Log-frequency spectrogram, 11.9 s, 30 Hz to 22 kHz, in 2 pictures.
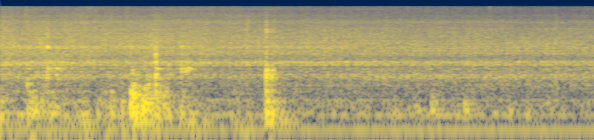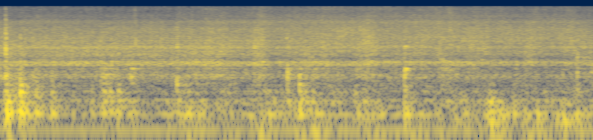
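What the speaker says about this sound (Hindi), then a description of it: "और मसालों के साथ इसको हम मीडियम फ्लेम पे तकरीबन 1 से 2 मिनट के लिए और पकाएंगे।" Vegetables with turmeric and garam masala fry in a pan for kadhi, a steady soft sizzle broken by scattered scrapes and knocks of a stirring spoon, with no voices.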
